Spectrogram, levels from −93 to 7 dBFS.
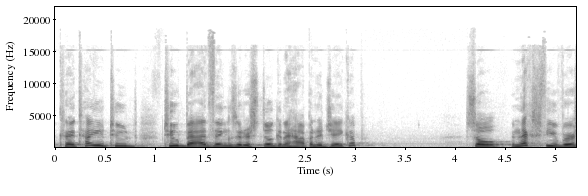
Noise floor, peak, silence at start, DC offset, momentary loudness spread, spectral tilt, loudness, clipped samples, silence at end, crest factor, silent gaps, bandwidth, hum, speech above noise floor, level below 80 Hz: -66 dBFS; -6 dBFS; 0.1 s; under 0.1%; 9 LU; -6.5 dB/octave; -24 LUFS; under 0.1%; 0 s; 18 dB; none; 15.5 kHz; none; 43 dB; -78 dBFS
